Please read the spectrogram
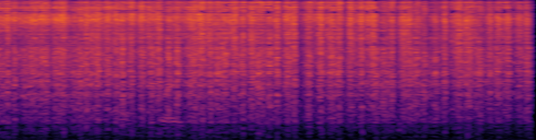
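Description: Small ground firework fountain burning in grass, spraying sparks with a steady loud hiss full of rapid crackling pops.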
